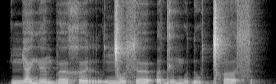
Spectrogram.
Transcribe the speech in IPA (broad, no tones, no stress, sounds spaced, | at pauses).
ɲ a j ɛ̃ b œ x œ r ṵ ŋ͡ǀ o s œ ʔ ʌ d e m u ɗ u ǀʰ ʌ s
